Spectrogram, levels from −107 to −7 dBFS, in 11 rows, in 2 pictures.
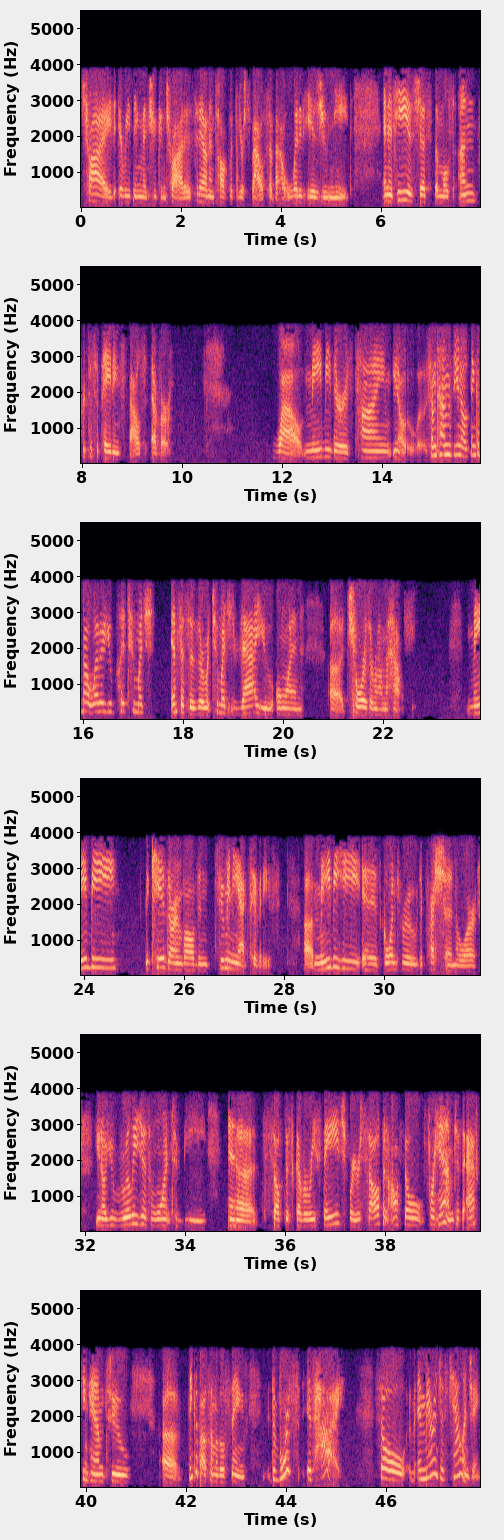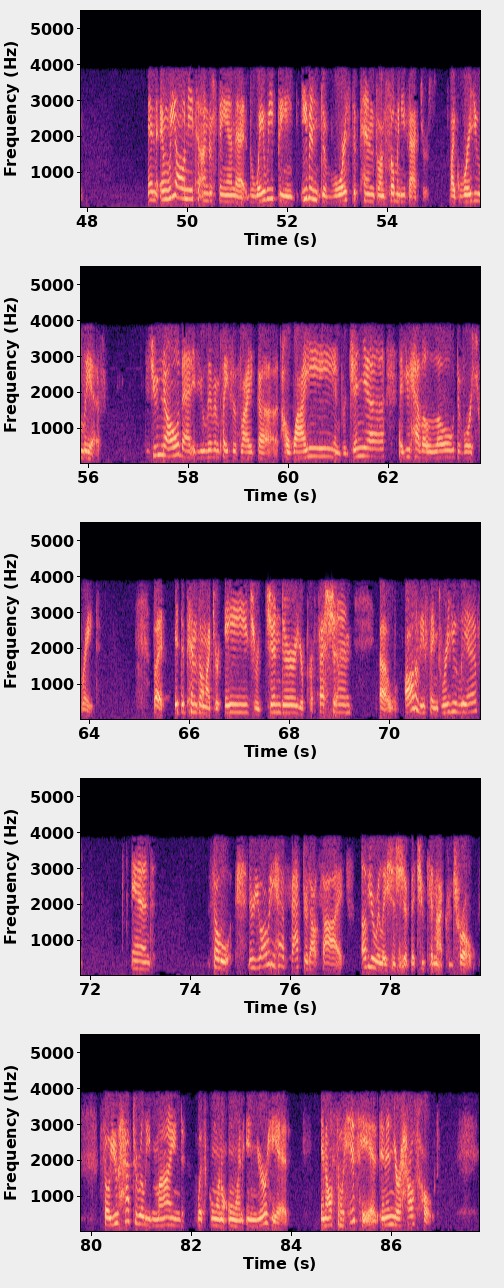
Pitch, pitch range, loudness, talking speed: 210 Hz, 180-260 Hz, -21 LUFS, 145 wpm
